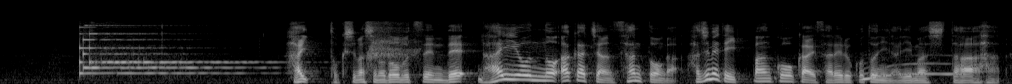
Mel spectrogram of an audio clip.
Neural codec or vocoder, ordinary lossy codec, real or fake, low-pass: none; none; real; none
